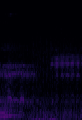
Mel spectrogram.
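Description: A single short sheep bleat from Minecraft, wavering and nasal, heard near and clear over faint background game ambience.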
